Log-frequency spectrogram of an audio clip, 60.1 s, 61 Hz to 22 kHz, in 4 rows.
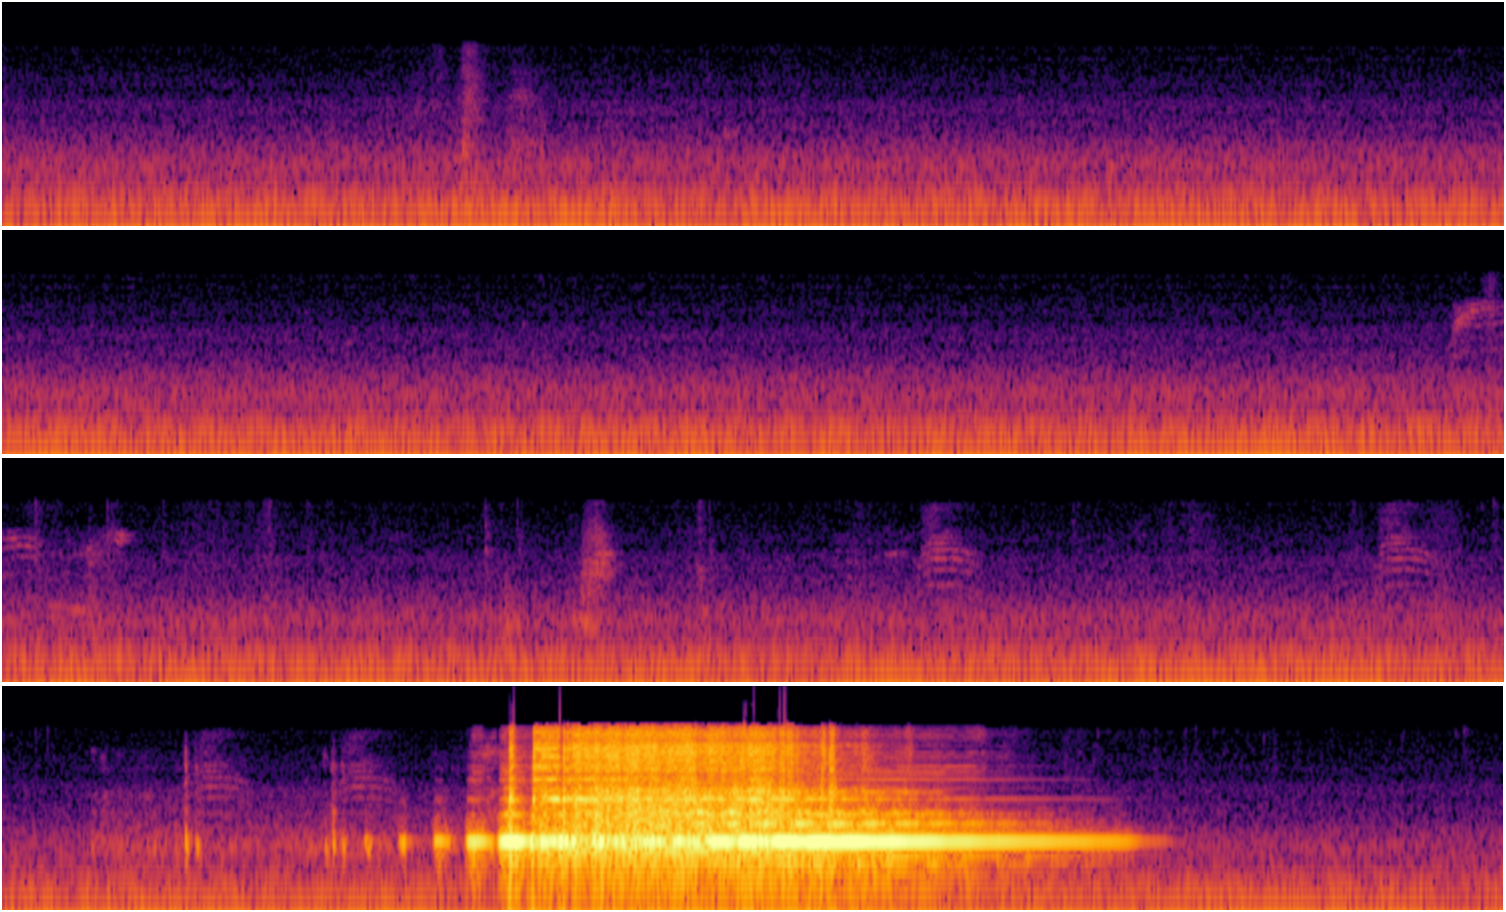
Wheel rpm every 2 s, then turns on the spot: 0, 0, 0, 0, 0, 0, 0, 0, 0, 0, 0, 0, 0, 0, 0, 0, 0, 0, 0, 0, 0, 0, 0, 0, 0, 0, 0, 0, 0, 0.
none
